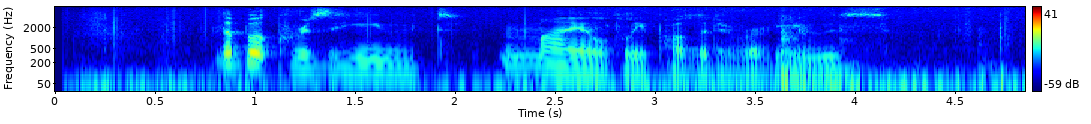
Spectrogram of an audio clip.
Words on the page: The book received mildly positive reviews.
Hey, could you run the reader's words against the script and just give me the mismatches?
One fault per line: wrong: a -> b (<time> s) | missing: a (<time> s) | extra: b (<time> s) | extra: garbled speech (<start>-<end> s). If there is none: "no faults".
no faults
